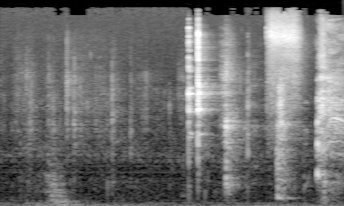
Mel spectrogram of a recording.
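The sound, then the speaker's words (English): A beer bottle or can being opened: after a near-silent stretch, a few sharp metallic clicks and a pop give way to a short bright burst of fizzing hiss, then more clinking. “Can you open that beer?”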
